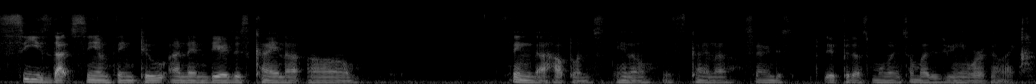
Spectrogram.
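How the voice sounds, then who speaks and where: With a Jamaican accent, a man speaks at a moderate pace in a very deep, low pitch and a monotone, flat intonation. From Jamaica, Kingston. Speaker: painter and art teacher. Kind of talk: artist interview.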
